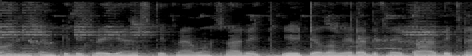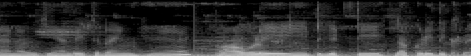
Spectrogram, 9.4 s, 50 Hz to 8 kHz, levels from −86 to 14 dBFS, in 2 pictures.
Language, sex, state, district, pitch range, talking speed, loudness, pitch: Hindi, female, Bihar, Gopalganj, 190-200 Hz, 165 wpm, -15 LUFS, 195 Hz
